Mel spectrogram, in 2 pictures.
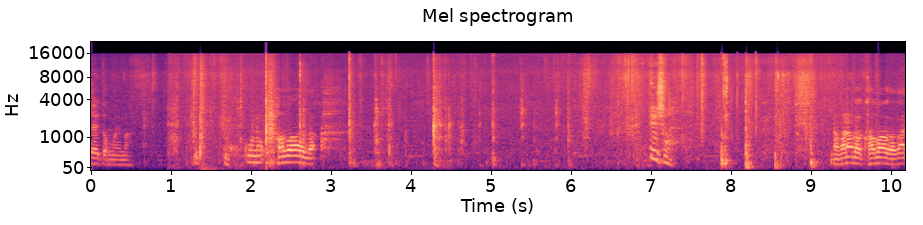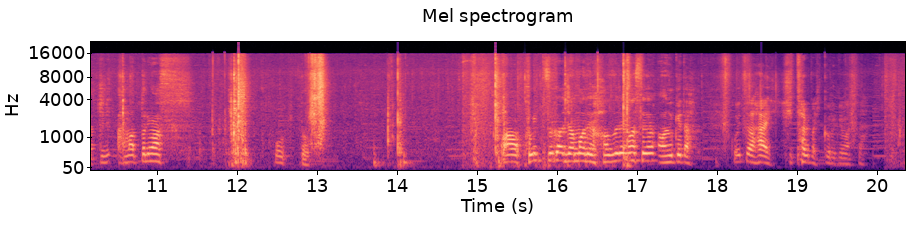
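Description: Plastic parts knock and click as they are pulled apart.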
